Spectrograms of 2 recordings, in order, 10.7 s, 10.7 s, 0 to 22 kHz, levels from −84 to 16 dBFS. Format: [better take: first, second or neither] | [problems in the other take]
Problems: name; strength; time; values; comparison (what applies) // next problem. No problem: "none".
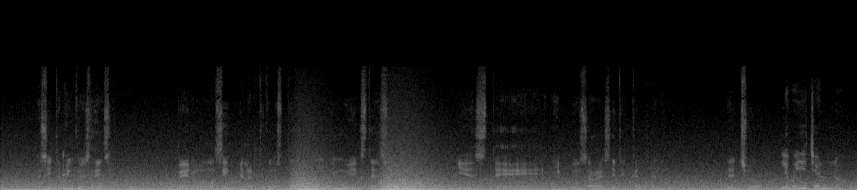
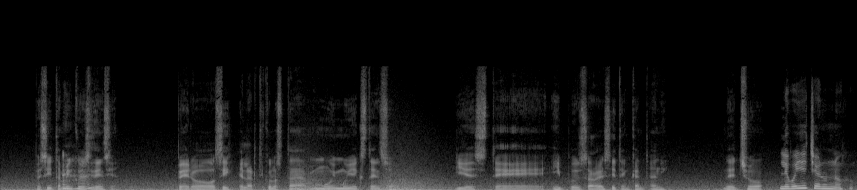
second | wind noise on the microphone; heavy; 5 dB above the speech; occasional gusts in the second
